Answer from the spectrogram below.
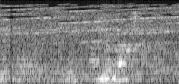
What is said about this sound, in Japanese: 今、フランクフルト空港ですね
